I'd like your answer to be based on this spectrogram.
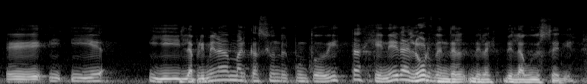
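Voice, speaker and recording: A man explaining his craft as a panel guest, halting and repeating words as he goes. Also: mid-range voice, animated. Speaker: panel guest, audio fiction creator. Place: live conference panel. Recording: muffled event sound with faint noise.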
